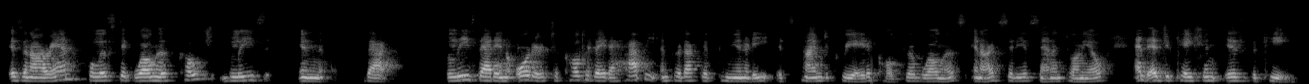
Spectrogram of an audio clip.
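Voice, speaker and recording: A woman hosting a podcast, reading a guest introduction, then chatting in a slightly halting way. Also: lowish voice, a little mellow, low-quality recording. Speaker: podcast host. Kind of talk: podcast intro and casual interview.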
